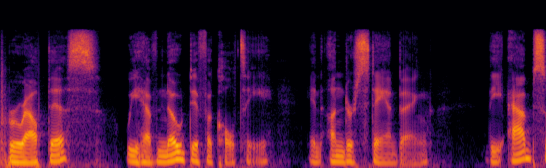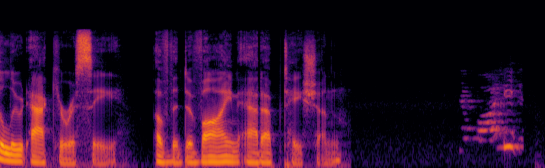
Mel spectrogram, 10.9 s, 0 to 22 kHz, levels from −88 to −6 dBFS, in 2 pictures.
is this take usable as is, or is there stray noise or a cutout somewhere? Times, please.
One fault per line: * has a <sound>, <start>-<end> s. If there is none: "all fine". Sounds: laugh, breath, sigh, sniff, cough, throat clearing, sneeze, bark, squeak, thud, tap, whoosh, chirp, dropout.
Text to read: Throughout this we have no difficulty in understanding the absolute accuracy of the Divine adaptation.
* has a laugh, 10.0-10.7 s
